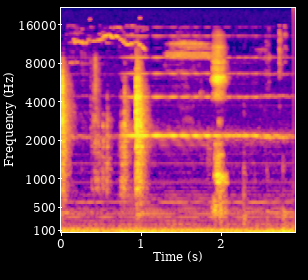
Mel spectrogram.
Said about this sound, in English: need one of you on the survivor side to roll a d20, and then Dalton, I need you to roll a D20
